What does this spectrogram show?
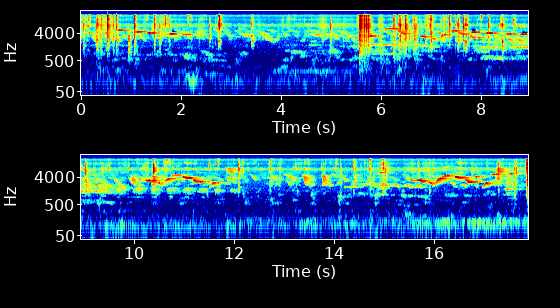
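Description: Small birds chirping and twittering in runs of short falling notes, with scattered clicks and rustles of a plastic snack packet being handled and one sharp crackle about five and a half seconds in.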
